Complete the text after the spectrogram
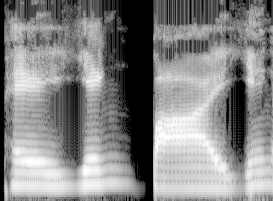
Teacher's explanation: So when we have paying, it's an A sound and then an ing sound. We got to have that Y. Got to be there to connect.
